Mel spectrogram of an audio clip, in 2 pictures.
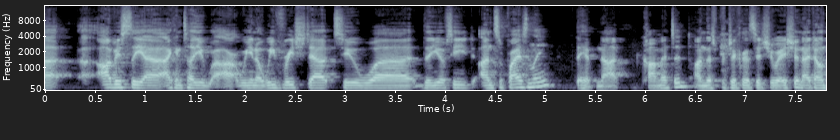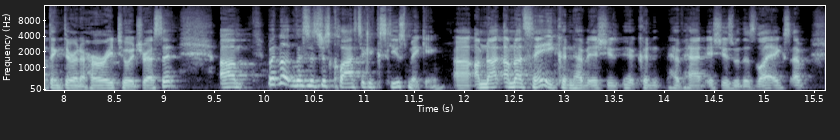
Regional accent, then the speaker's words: Canada; we're Canadian

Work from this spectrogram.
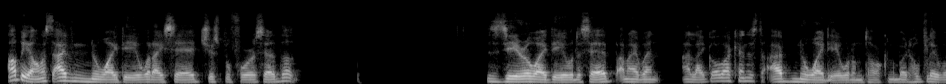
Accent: Northern Ireland, United Kingdom; I'm from Northern Ireland, my man, so I wouldn't have one.

